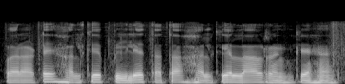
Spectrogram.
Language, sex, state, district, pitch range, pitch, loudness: Hindi, male, Jharkhand, Garhwa, 95-105 Hz, 100 Hz, -17 LUFS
